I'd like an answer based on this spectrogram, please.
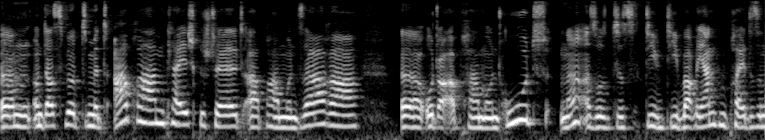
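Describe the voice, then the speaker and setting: At a fairly slow pace, the voice shows ordinary pitch variation. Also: woman. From Germany, Leipzig (Saxony). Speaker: rabbi. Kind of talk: interview. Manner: hesitant, many fillers.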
